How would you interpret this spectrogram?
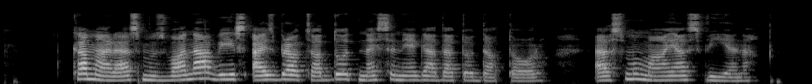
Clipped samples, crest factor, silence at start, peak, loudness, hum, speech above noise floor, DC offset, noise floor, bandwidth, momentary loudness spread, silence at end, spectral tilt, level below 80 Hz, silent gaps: under 0.1%; 22 dB; 0.75 s; -4 dBFS; -24 LUFS; none; 38 dB; under 0.1%; -63 dBFS; 11.5 kHz; 12 LU; 0.3 s; -2.5 dB/octave; -70 dBFS; none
